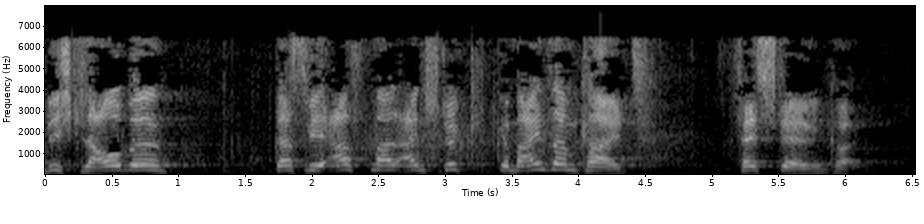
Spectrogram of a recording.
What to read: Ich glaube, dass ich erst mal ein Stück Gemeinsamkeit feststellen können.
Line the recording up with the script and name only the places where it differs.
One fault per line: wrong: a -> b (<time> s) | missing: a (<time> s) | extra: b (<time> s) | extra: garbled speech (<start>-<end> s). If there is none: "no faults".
wrong: ich -> wir (2.0 s)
